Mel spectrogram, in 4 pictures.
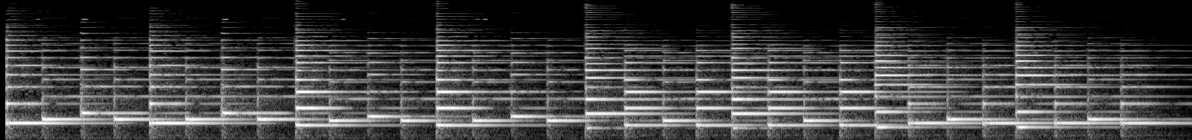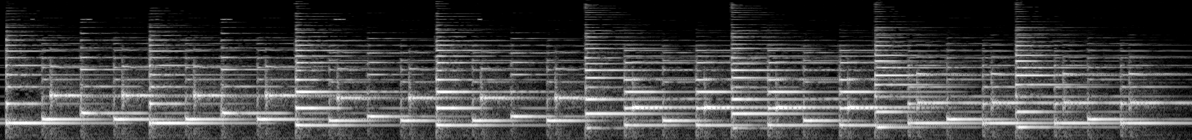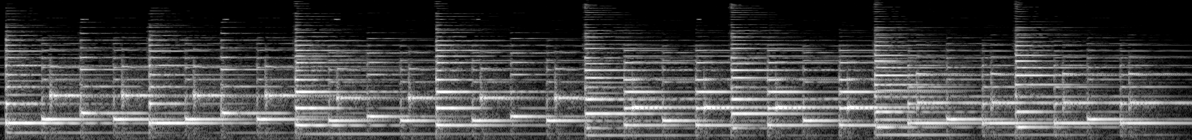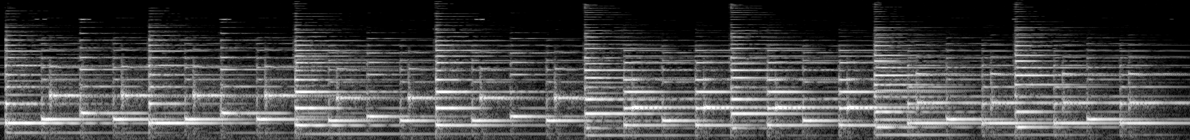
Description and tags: soft piano
A soft like piano small melody I made using FL and VST Piano One.
Link me stuff you used it for :D
I hope this was usefull.
detuned, old, sustain, soft, piano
